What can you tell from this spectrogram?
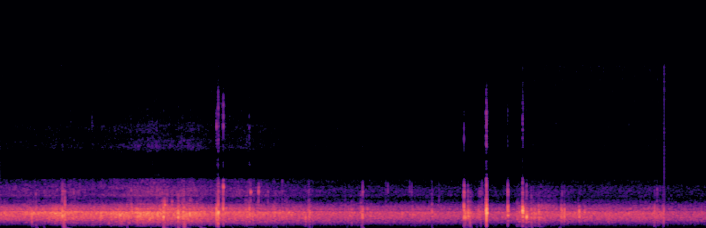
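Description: Water rushing through an enclosed water-slide tube as a steady hiss, then splashing as the rider drops into the pool. A cluster of sharp knocks and splashes comes about two-thirds of the way in, and the rushing fades toward the end.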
